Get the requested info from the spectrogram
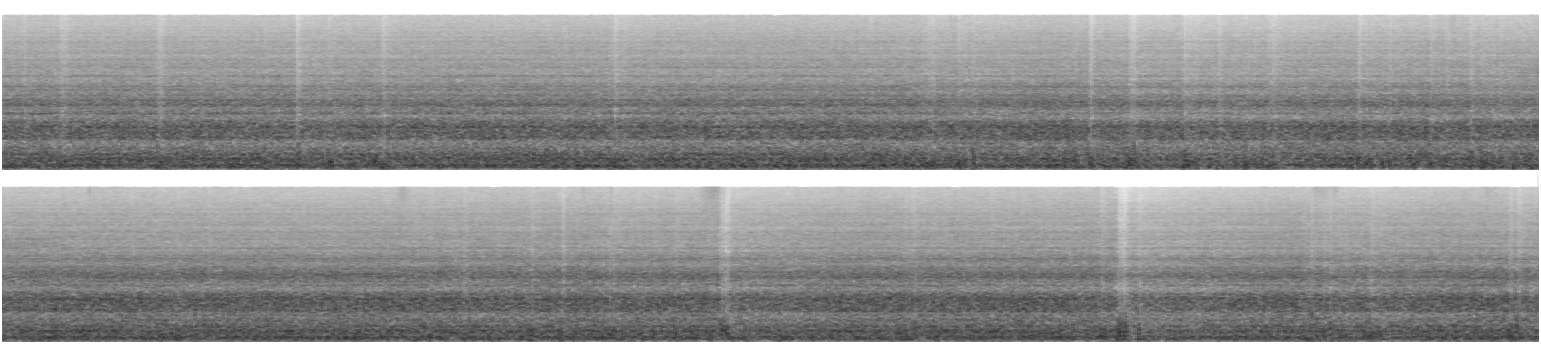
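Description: Steady cabin noise inside a third-generation Acura TL, an even hum and hiss that holds unchanged throughout.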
